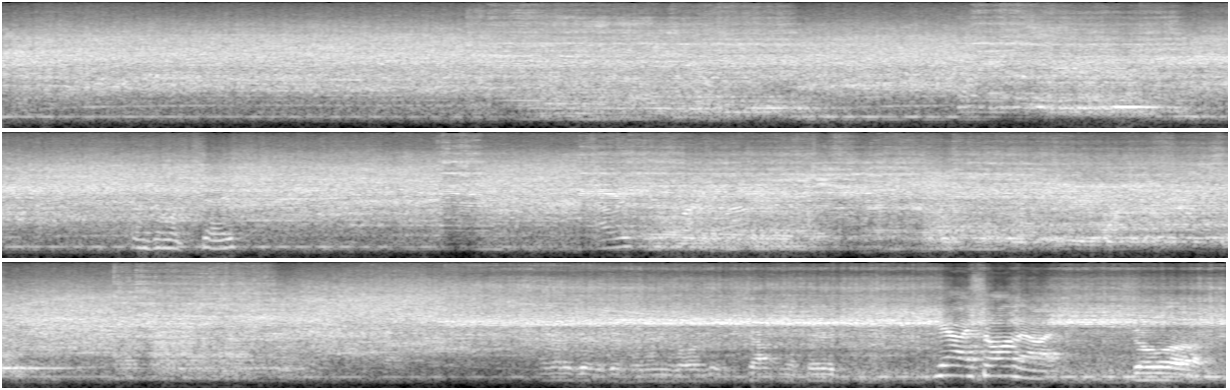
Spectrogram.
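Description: A DeWalt tool with a cut-off wheel grinds through angle iron for a trailer widening job, giving a loud, continuous high screech that wavers with pressure and runs throughout, with people talking over it.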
